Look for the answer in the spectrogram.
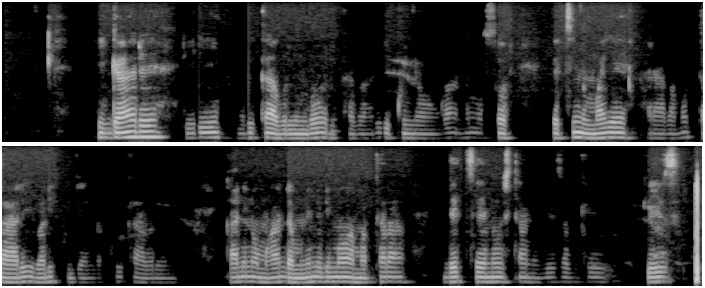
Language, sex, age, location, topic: Kinyarwanda, male, 18-24, Nyagatare, finance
